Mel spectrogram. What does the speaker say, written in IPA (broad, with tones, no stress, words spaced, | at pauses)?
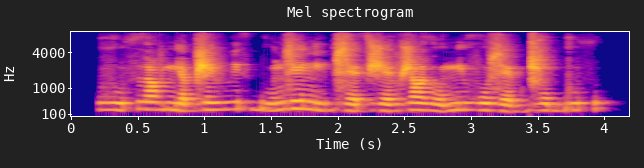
ɣu˧˩˧θ ðɑ˥vmʲɑ˧˩˧bʐe˥vβi˥θ bu˧˩˧nze˥ni˧˩˧b zɛ˧˩˧θ ʒɛ˧˩˧v ʒɑ˥ðo˧˩˧ mʲu˥vo˥zɛ˧˩˧b d͡ʑo˥bɡu˥θ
